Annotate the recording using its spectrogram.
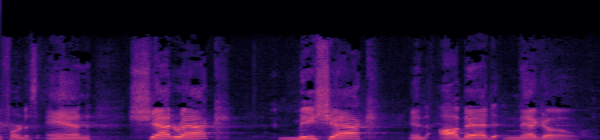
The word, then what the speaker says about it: Abednego: I know what you're thinking. He mispronounced that. No, I didn't. You probably learned it as Abednego, right? Abednego. When I grew up, I think my parents inverted the D and the N, and I thought it was Abednego, until I read the story and went, they misled me all these years.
